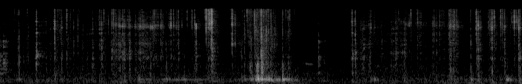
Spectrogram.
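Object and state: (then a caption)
Dry bar soap being shaved. A utility knife blade scrapes and shaves thin curls off the surface of a solid, round, green-and-pink bar of dry soap held in the hand. The result is a quiet run of dry, bright, crisp scraping and rasping strokes, with little low end, a brief pause near the middle, and then more shaving.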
